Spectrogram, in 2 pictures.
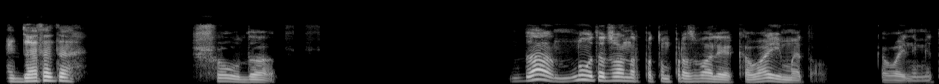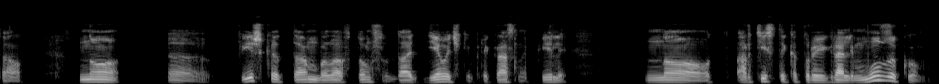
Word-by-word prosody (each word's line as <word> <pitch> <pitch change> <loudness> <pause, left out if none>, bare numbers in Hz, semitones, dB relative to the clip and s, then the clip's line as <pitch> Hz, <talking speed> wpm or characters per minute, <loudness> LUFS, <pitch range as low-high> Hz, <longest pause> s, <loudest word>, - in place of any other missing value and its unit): Да-да-да. 160 +3 +7 1.2
Шоу, 145 -4 0
да. 110 -2 0 2.4
Да, 185 +7 +5
ну, 170 +9 +1
этот 185 -2 +4
жанр 170 -3 +3
потом 135 -3 -4
прозвали 135 -5 +1
кавай-метал, 115 -4 -1 0.5
кавайный 95 -4 -5
металл, 90 +2 -11 0.5
но, 115 -2 0 0.5
э, 90 -6 -10 0.3
фишка - - +2
там 115 0 -2
была 105 0 -2
в - - -16
том, 115 0 -7
что - - -10
да, 100 +3 -2
девочки 120 +3 -1
прекрасно - - -6
пели, 110 -1 -7 0.8
но 105 -3 -1
вот - - -10 0.2
артисты, - - -2
которые 105 -2 -3
играли 105 -3 +1
музыку 170 - -2
115 Hz, 95 wpm, -24 LUFS, 105-150 Hz, 2.4 s, Да-да-да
